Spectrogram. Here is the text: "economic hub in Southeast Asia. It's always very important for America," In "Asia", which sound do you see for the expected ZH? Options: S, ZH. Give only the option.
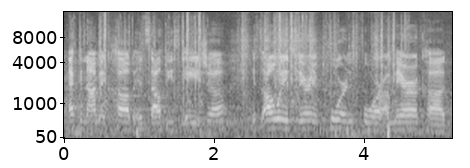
ZH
